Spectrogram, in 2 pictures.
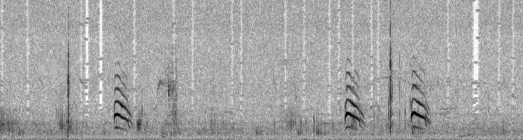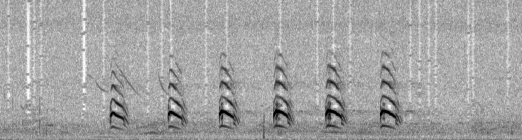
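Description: A bird giving short, harsh, repeated calls: a few scattered ones, then a run of about six at roughly two a second near the end.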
